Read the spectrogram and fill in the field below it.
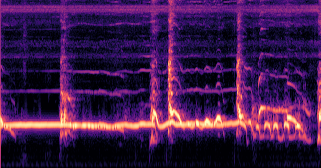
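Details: Australian Cattle Dog. Australian Cattle Dogs answer coyotes with a sustained, fairly high howl held on one pitch. Toward the end the tone wobbles and breaks into quick up-and-down yodeling, with a few sharp yips mixed in.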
